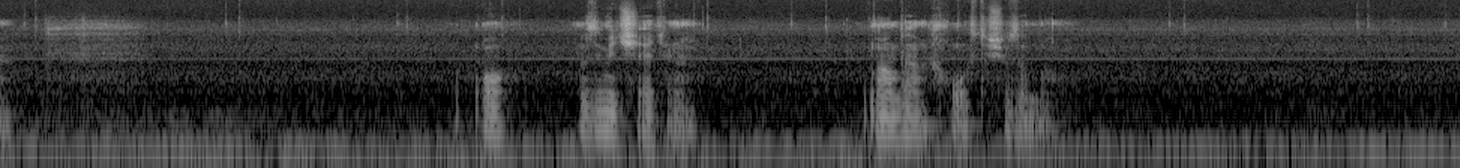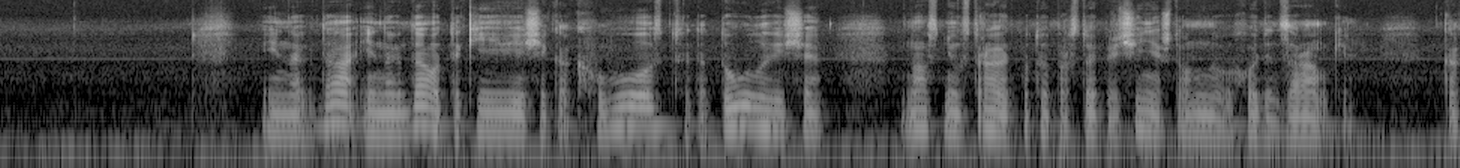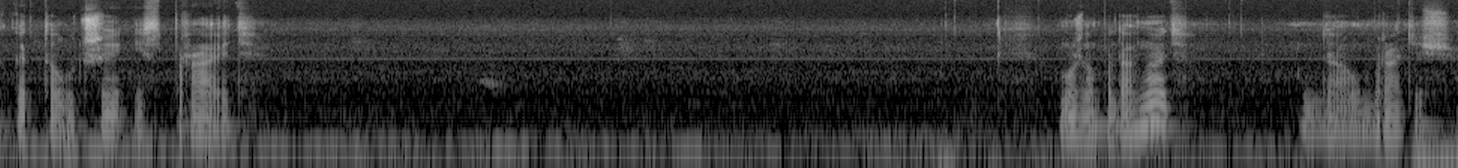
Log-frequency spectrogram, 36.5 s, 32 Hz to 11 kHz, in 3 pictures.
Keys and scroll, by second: 3.6 ctrl+alt+space, 11.1 ctrl+space, 31.9 ctrl+space.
